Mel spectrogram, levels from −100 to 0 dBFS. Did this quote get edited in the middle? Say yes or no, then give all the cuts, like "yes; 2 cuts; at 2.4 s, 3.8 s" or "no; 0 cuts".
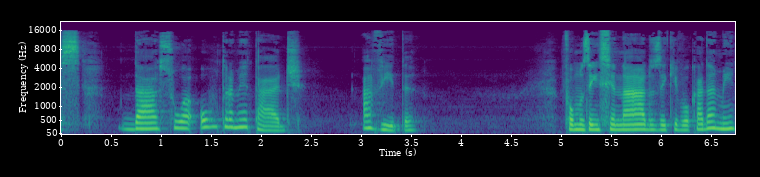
no; 0 cuts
